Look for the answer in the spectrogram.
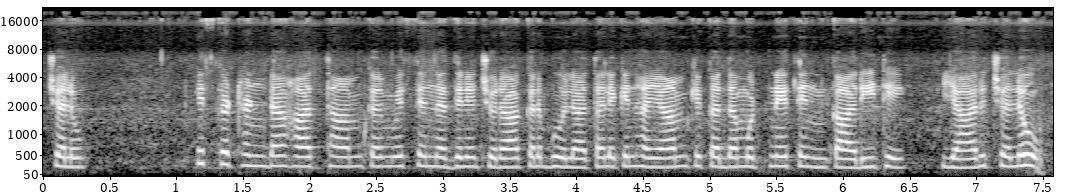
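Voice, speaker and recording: A woman reads a romance novel aloud in a steady, measured way. Her voice is fairly high and keeps a flat, even line. A faint noise sits behind her. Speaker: novel reader.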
